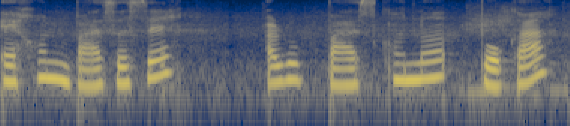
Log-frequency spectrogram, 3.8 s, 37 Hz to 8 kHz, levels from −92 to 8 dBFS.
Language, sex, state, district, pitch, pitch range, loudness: Assamese, female, Assam, Sonitpur, 235 Hz, 215-265 Hz, -18 LUFS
